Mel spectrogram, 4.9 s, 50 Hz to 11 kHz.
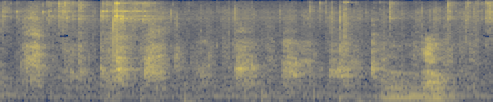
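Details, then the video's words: Five Siberian Huskies playing together indoors, giving a string of yowling, whining talk-like vocalizations with rising and falling pitch, one ending in a long wavering whine, over a steady low hum. "5 Siberian Huskies Playing and Talking"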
